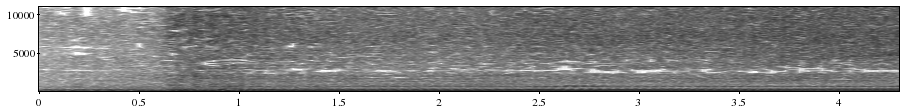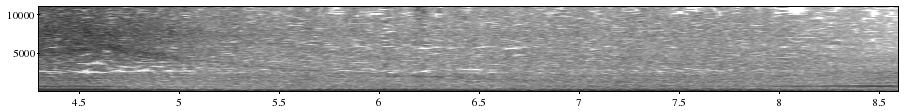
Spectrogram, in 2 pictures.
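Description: Turbocharged LS V8 in a Chevy S-10 pickup running loudly, its engine speed climbing slowly for about four seconds and then dropping sharply to a lower, steady speed.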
